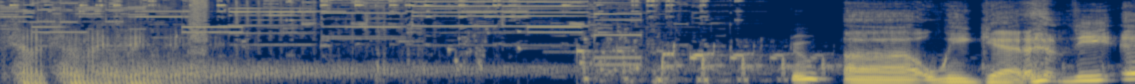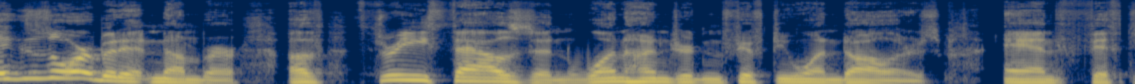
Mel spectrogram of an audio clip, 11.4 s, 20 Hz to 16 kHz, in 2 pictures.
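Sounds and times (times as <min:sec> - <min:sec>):
bright electronic calculator beeps and chiming blips: 0:00.0 - 0:05.8
speech: 0:00.1 - 0:01.2, 0:04.0 - 0:11.3.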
